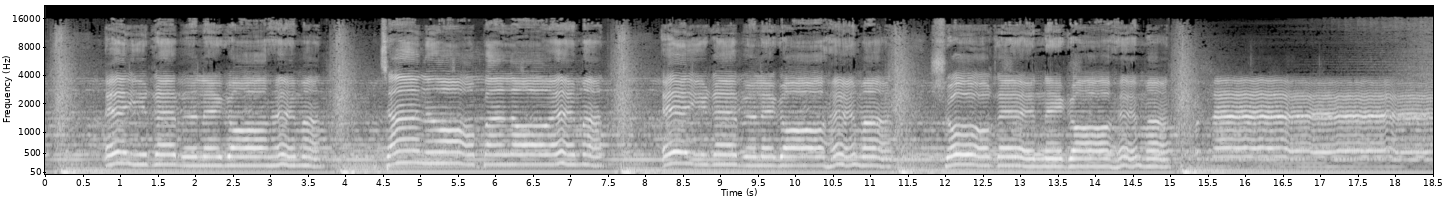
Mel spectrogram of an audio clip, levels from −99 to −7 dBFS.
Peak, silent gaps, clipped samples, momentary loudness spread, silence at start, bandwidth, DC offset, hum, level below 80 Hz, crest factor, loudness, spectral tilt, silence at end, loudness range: 0 dBFS; none; under 0.1%; 5 LU; 0 s; 17 kHz; under 0.1%; none; -26 dBFS; 14 dB; -15 LUFS; -3.5 dB/octave; 0 s; 1 LU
